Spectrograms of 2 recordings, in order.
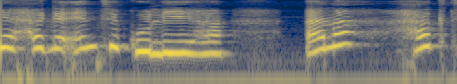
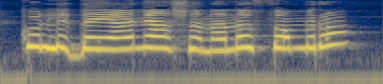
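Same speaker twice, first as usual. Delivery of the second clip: ordinary talk, nothing marked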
